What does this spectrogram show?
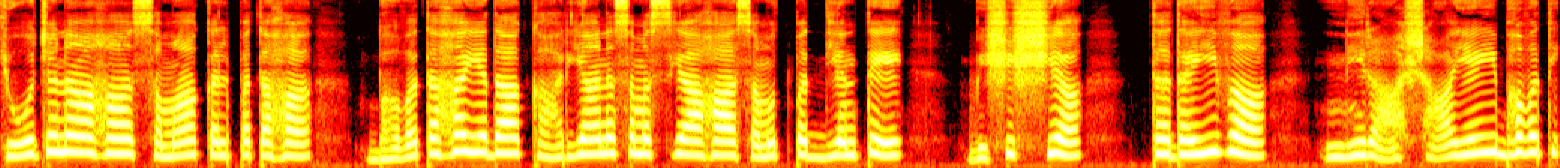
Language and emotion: Sanskrit, sad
